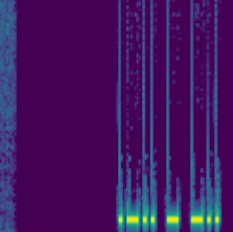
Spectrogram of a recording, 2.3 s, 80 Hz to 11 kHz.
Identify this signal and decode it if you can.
Morse code, heard as a keyed tone, about 30 wpm, 700 Hz. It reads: LTD
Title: USA Call Sign Postfixes - 3 Letters 30wpm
